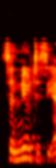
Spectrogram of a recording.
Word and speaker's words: Sinouthasy: Did I say that correctly? – Sanutasi.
